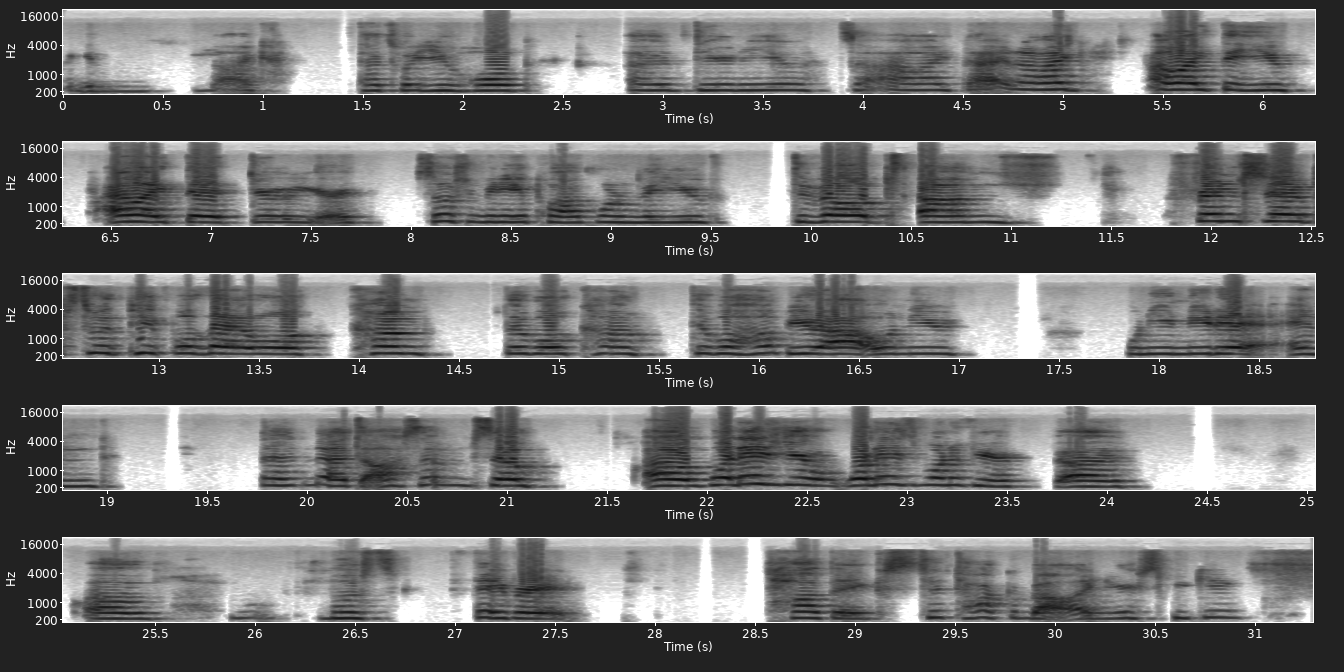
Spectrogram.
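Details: Speech disfluency with word and phrase repetitions in a woman with cerebral palsy, speaking in a podcast conversation.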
